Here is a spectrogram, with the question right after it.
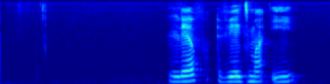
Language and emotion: Russian, neutral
